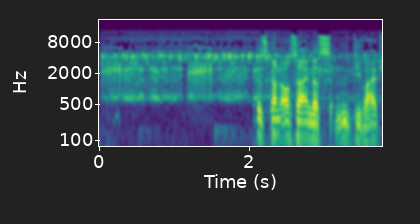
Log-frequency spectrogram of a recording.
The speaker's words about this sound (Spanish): Un ejemplo clásico es la rana brasileña Leptodactylus vastus o rana de motor diésel. Este anfibio mide unos 20 centímetros.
